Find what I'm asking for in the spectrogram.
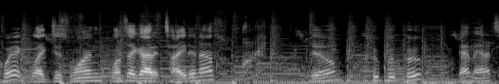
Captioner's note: cutting sound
